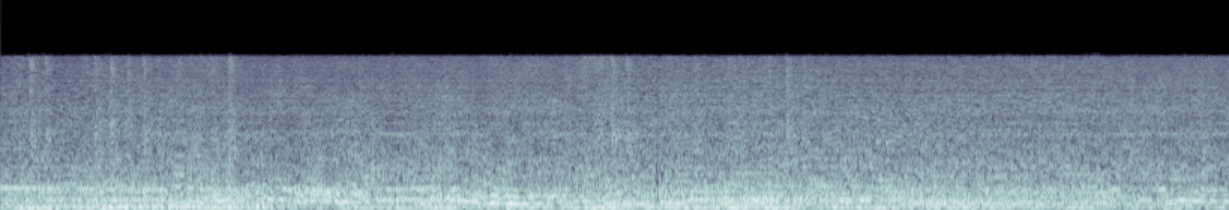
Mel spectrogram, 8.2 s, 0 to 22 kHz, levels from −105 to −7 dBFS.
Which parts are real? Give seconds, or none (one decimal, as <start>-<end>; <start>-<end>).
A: 0.0-1.1; 4.0-7.4

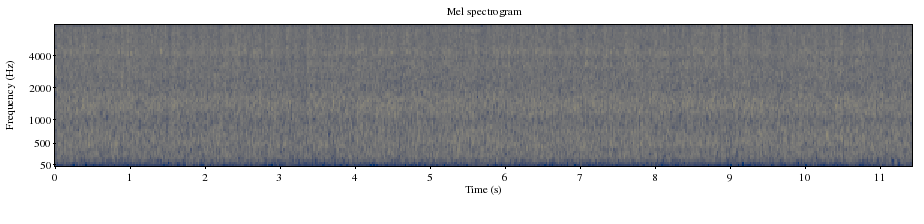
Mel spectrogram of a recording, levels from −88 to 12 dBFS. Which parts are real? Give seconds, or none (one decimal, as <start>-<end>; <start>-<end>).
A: 0.6-2.1

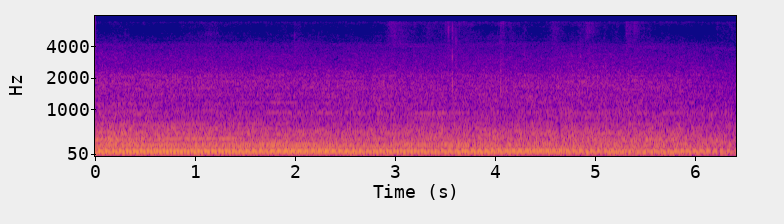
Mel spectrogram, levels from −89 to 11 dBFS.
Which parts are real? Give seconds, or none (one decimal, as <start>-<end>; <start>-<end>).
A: 0.0-0.6; 1.7-3.7; 4.9-6.4

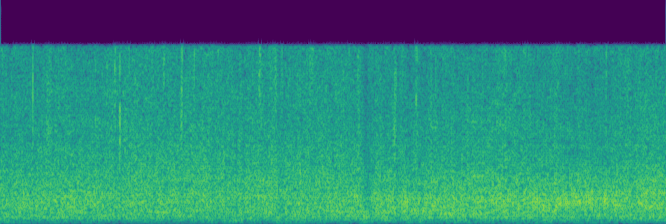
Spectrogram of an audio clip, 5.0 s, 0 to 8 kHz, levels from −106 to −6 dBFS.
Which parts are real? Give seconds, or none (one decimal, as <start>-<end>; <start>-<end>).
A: 0.0-3.6; 4.3-5.0

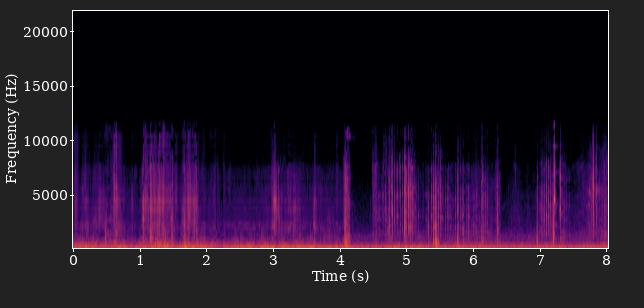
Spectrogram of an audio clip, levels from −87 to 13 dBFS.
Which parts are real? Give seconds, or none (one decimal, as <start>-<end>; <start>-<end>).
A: 4.1-8.0

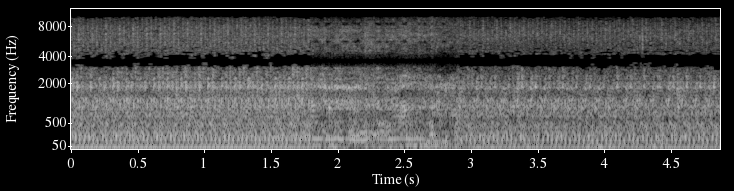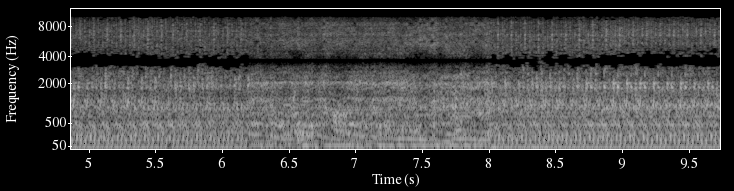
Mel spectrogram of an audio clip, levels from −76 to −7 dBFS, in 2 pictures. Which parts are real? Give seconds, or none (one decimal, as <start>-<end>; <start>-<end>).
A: 0.0-1.8; 2.9-6.2; 8.0-9.7

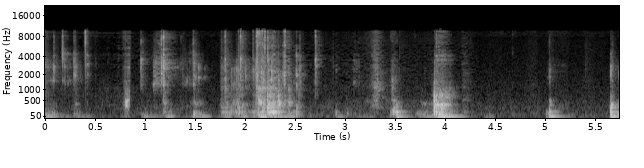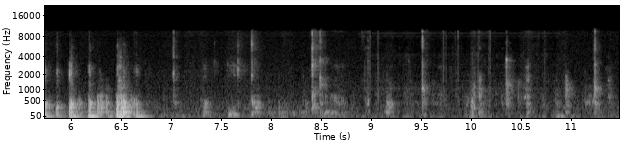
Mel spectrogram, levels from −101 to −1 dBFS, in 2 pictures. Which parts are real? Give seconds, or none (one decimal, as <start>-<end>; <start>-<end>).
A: 0.9-8.9; 10.9-11.5

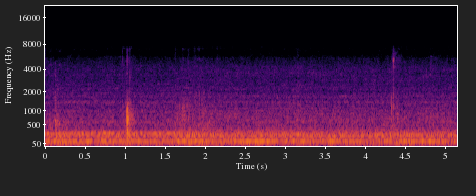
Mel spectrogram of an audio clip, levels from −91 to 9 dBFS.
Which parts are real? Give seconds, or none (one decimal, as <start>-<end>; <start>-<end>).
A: 0.0-5.2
